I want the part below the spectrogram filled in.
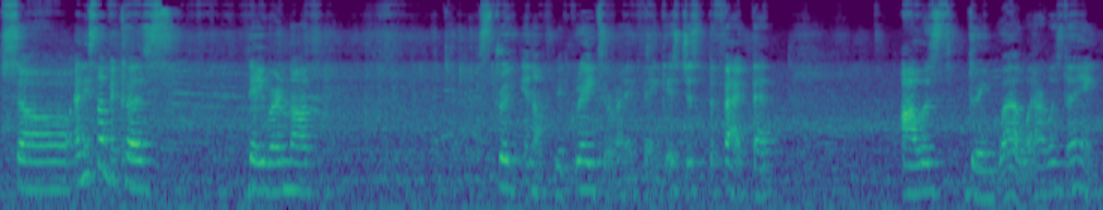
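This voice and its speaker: A woman with a non-native accent speaks at a fairly slow pace and a medium pitch, her intonation fairly even, her loudness swinging widely, with long, frequent pauses amid audible room echo and noticeable background noise. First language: not English. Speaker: art graduate vlogger. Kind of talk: casual chat.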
